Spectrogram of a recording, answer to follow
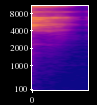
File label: HR16B TAMB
